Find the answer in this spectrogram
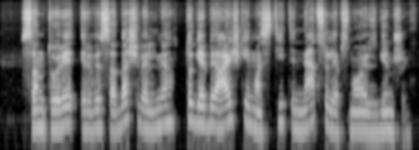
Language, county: Lithuanian, Marijampolė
